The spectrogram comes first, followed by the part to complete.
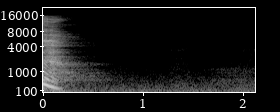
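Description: A short sigh at the start, breathy and falling in pitch, over within about half a second.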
